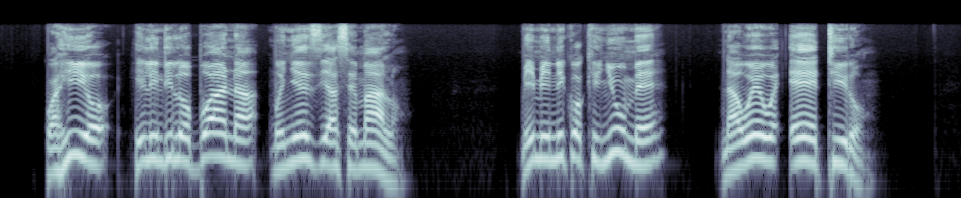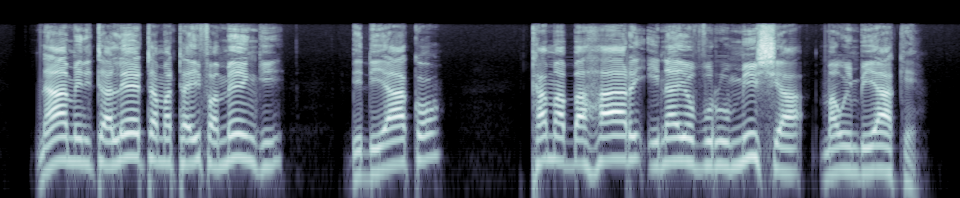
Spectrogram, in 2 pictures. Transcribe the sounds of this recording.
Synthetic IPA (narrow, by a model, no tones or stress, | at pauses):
kwaɦijɔhilindilɔɓwanamwɛɲɛziasɛmalɔ̰ | miminikɔkiɲumɛ | nawɛwɛʔɛːtiɾɔ̰ | naminitalɛtamataifamɛŋɡi | ðiɗijakɔ | kamaɓaɦaɾiʔinajɔvuɾumiʃamawimbijakɛ̰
